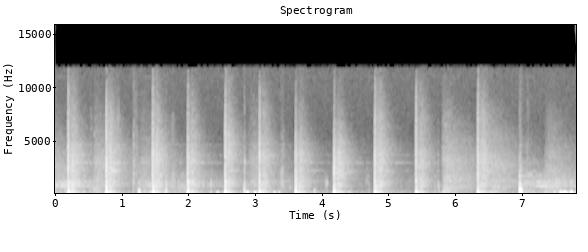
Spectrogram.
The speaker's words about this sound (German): Das war ein Basketball.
